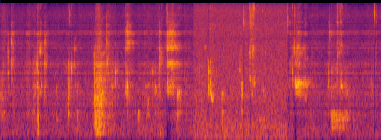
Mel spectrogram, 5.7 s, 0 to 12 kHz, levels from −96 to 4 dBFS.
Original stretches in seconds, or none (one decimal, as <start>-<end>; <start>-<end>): 2.9-4.3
